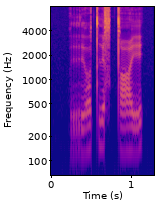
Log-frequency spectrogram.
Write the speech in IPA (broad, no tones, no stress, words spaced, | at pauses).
rʲɔtɨsʲ tˤe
